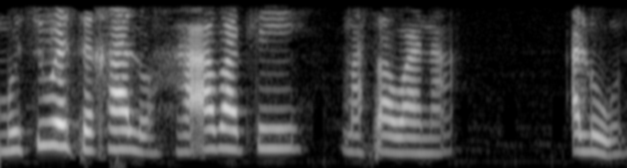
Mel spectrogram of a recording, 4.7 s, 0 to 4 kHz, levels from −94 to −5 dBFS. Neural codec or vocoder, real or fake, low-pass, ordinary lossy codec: none; real; 3.6 kHz; MP3, 24 kbps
